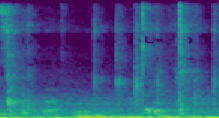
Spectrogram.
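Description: A metal spoon tapping an eggshell a few times in quick succession, trying to crack an egg that won't break, over background music.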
